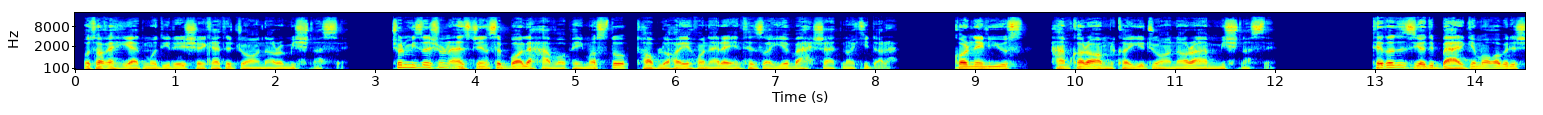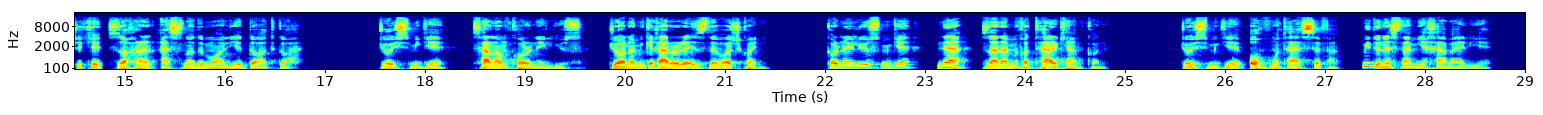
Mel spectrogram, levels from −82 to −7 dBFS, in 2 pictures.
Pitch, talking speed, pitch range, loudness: 105 Hz, 120 wpm, 95-125 Hz, -23 LUFS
